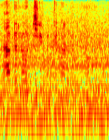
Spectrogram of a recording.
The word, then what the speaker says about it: Abinoji Mikana: Am I saying it right? Abinoji Mikana? Yeah, Abinoji Mikana.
